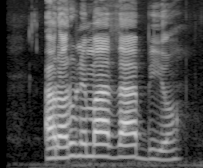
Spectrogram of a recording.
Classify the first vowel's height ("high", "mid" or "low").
low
